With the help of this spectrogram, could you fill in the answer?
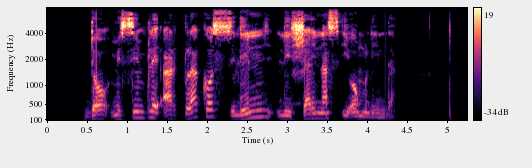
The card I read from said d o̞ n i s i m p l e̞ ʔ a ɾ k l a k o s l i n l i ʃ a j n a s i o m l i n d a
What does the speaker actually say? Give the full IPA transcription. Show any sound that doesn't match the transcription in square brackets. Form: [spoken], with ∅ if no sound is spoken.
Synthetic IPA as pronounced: d o̞ [m] i s i m p l e̞ ʔ a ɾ k l a k o s l i n l i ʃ a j n a s i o m l i n d a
